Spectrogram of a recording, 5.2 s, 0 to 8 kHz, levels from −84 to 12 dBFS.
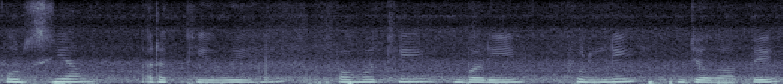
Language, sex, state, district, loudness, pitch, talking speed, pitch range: Hindi, female, Punjab, Pathankot, -19 LUFS, 225 Hz, 115 wpm, 215-250 Hz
